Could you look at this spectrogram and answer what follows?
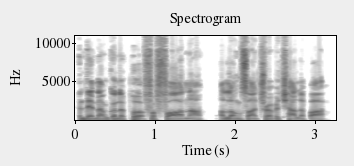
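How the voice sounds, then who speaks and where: A man's voice: lowish voice, a little fast, no echo, clean studio sound. A young man in a casual football chat, passionate and fired up, with casual slang. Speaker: co-host, football fan.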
